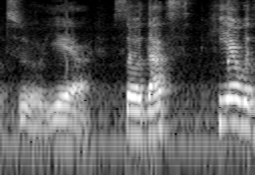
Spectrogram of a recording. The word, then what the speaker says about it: Otu: It's pronounced Otu. Otu, yeah.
